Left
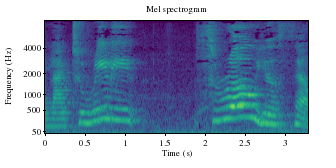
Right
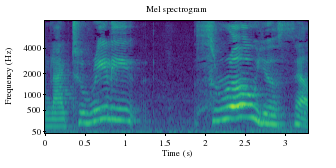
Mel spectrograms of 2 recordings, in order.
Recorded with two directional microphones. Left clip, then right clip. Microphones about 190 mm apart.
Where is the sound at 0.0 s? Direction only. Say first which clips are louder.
Right 3 dB; 45° right (ahead or behind).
